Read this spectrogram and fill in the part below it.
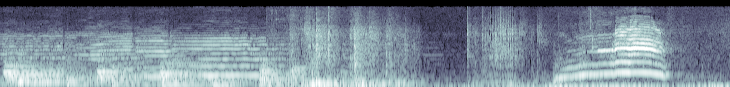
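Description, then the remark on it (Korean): A single clear meow from Nala, a grey tabby cat famous on the internet, in California, near the end, rising then falling, follows a stretch of tonal sounds and some bumping and rustling. No one speaks. “첫 번째 이야기, 인터넷의 인기 스타 백만장자 고양이 날라.”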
